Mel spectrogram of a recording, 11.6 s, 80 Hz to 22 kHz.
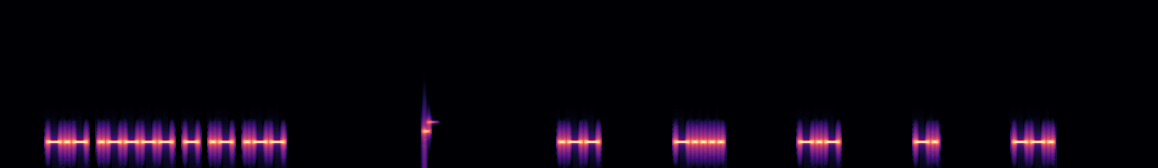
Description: Morse code, heard as a keyed tone, about 28 wpm, spaced as for 14 wpm, 700 Hz. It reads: K1TAW W6KNG
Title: USA Call Signs - 5 Characters - 6x Character Spacing - 28wpm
